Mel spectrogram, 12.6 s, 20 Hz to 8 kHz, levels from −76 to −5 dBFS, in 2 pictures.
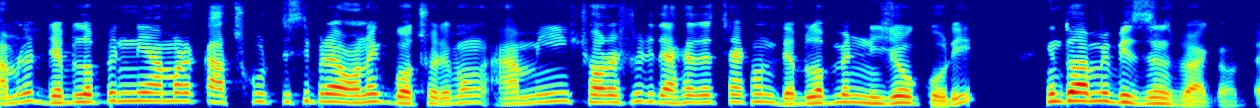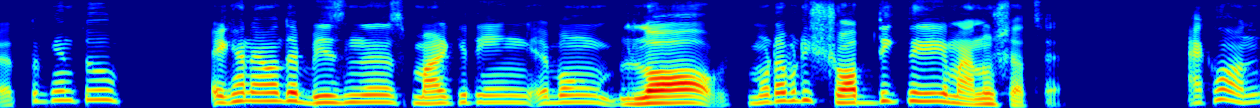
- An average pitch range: Yes, average, 3.9 semitones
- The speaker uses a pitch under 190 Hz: No, high, 195 Hz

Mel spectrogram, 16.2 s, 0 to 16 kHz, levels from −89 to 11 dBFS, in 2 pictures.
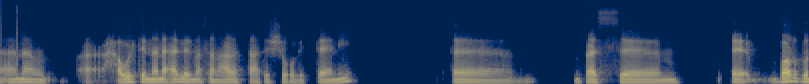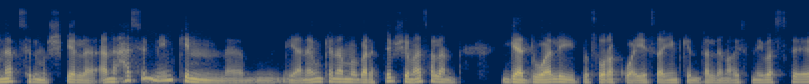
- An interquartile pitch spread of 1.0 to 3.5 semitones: Yes, average, 3.0 semitones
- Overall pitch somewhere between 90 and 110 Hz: Yes, low, 105 Hz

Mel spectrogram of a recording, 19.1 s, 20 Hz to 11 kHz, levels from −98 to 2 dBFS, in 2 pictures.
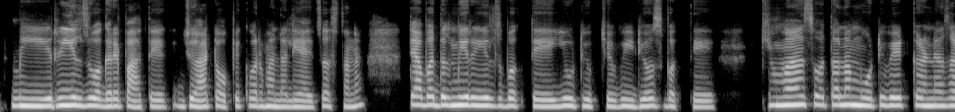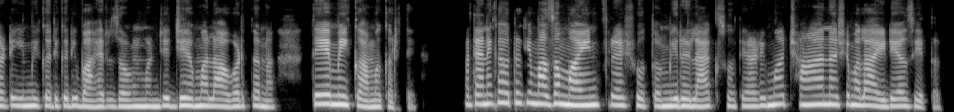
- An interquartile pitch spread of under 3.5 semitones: Yes, average, 2.8 semitones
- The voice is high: Yes, high, 210 Hz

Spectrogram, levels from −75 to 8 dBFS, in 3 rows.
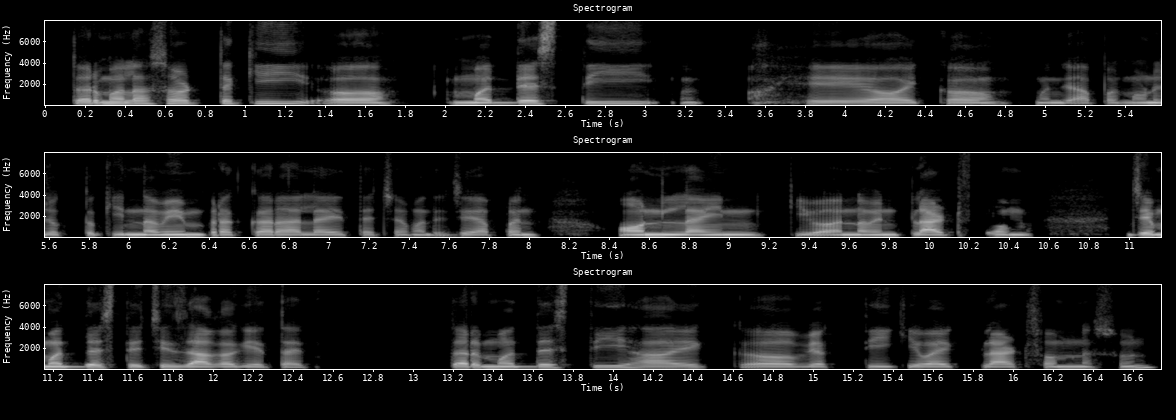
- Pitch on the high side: No, low, 130 Hz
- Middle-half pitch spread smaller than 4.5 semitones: Yes, narrow, 2.4 semitones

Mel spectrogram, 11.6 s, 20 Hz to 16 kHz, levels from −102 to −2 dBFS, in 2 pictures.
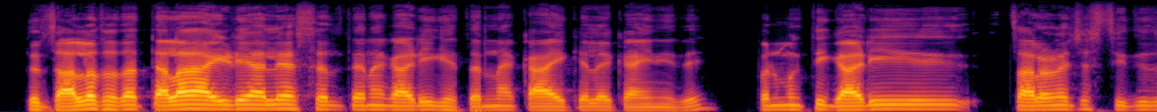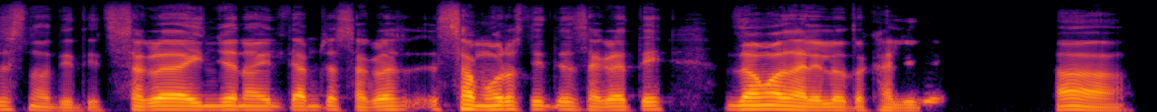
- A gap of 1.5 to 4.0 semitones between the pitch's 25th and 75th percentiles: Yes, average, 2.8 semitones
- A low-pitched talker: Yes, low, 115 Hz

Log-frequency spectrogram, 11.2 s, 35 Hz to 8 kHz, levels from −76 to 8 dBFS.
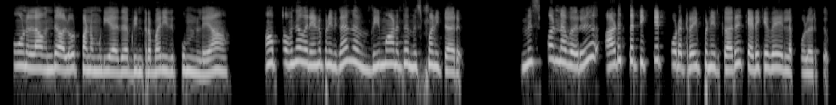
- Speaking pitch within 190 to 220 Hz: No, very high, 250 Hz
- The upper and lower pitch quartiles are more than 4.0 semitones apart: Yes, wide, 5.4 semitones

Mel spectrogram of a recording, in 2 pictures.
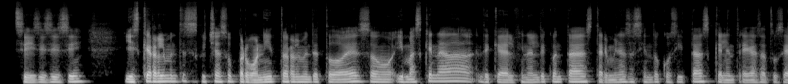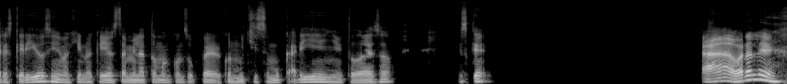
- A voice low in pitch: Yes, low, 115 Hz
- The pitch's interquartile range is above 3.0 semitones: Yes, average, 3.7 semitones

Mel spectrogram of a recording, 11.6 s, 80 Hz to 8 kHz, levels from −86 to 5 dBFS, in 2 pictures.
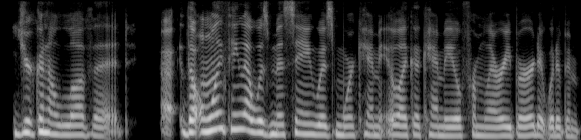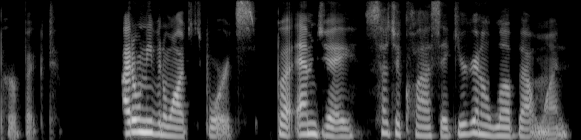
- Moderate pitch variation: Yes, average, 3.8 semitones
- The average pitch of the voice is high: Yes, high, 195 Hz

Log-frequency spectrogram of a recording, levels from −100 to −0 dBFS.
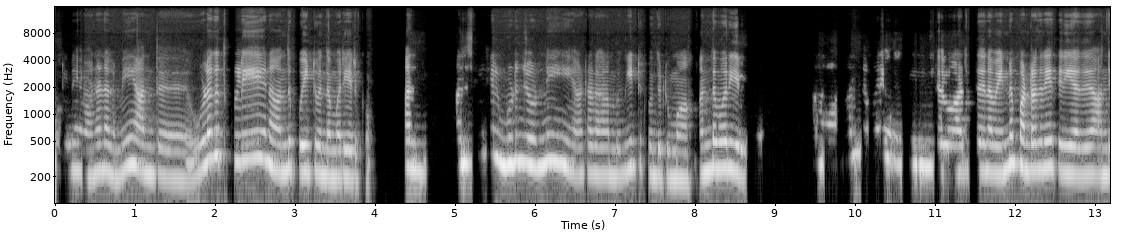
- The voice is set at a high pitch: Yes, high, 235 Hz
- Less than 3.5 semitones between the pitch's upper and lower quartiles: No, average, 4.3 semitones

